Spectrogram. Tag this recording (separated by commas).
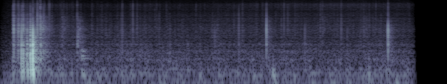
Crackle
